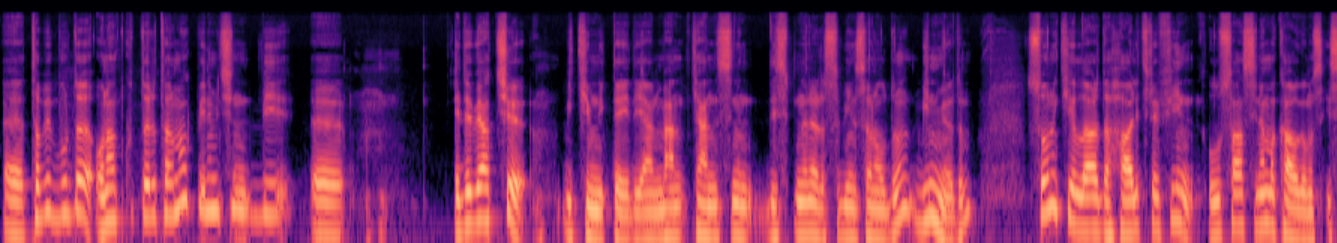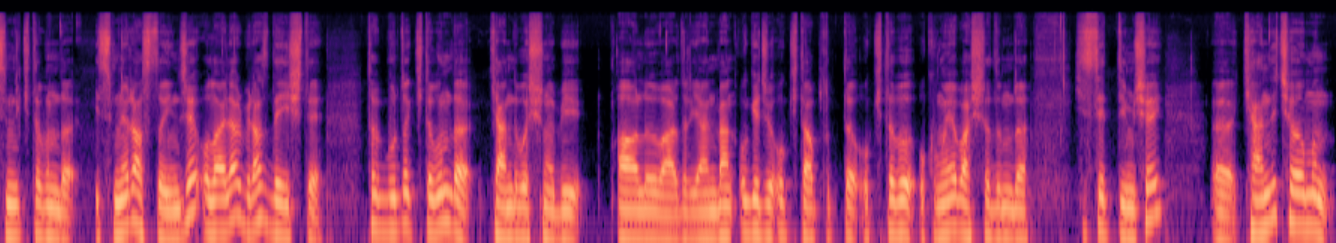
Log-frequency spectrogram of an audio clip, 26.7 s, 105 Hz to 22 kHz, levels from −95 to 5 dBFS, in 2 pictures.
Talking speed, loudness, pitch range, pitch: 135 wpm, -17 LUFS, 115-155 Hz, 130 Hz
